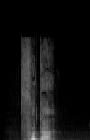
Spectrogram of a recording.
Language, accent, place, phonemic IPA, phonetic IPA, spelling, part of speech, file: German, Germany, Berlin, /ˈfʊtər/, [ˈfʊ.tʰɐ], Futter, noun, De-Futter.ogg
- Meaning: 1. fodder, food (for animals) 2. lining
